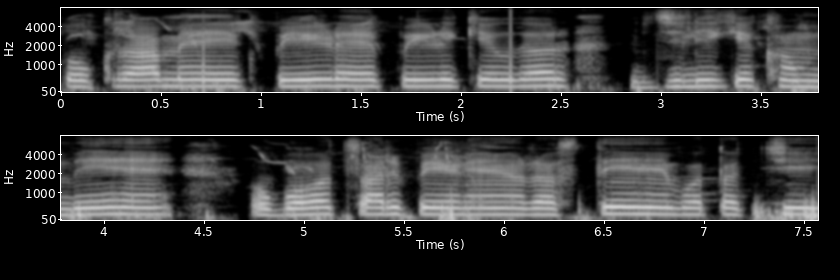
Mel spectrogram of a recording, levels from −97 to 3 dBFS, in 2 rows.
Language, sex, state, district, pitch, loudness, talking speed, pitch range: Hindi, female, Bihar, Saran, 230 Hz, -18 LUFS, 175 wpm, 220-230 Hz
